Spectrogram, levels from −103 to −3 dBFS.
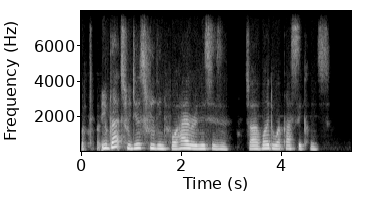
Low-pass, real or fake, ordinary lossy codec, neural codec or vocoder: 7.2 kHz; fake; Opus, 24 kbps; codec, 16 kHz, 0.5 kbps, FunCodec, trained on LibriTTS, 25 frames a second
